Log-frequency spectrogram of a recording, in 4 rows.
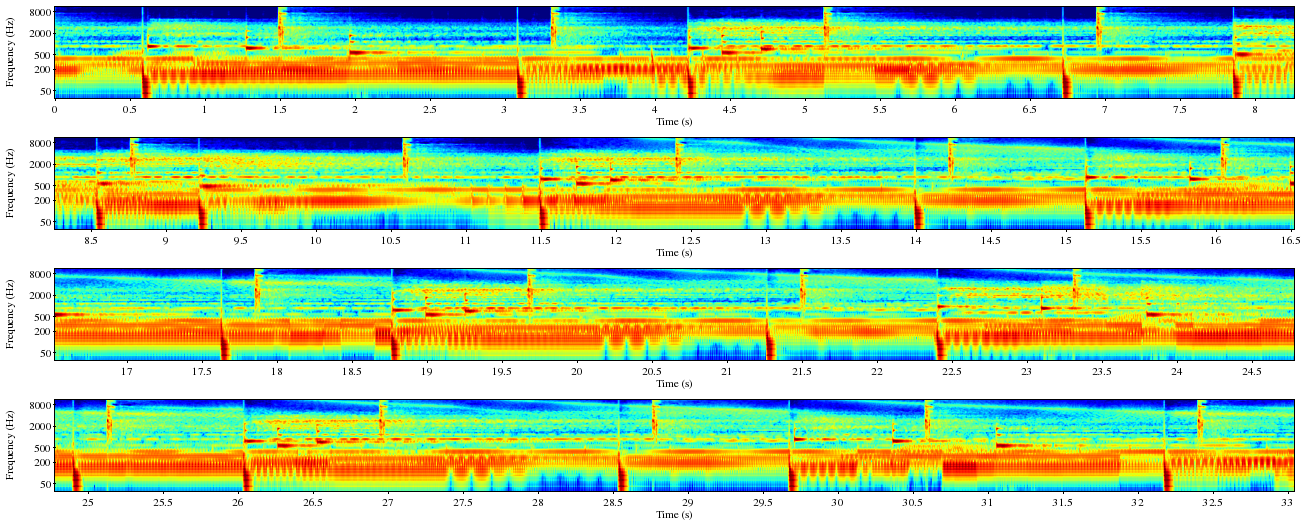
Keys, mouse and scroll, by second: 1.5 click, 10.4 F4, 11.5 F4, 12.4 F3.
